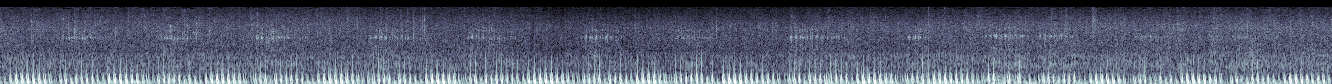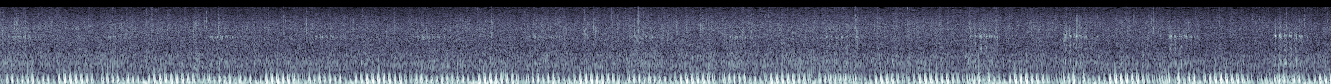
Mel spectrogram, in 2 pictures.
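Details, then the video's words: Sleeping pet cat purring continuously amid the sound of rain, from an orange tabby and calico pair; dense low drone with soft beating, raindrop patter and a faint high ticking tone repeating throughout. "A purring cat and cozy sound of rain"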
